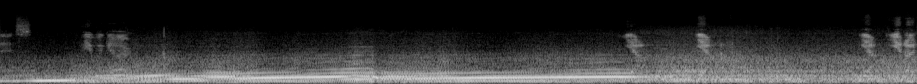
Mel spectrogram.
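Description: A 2022 Corvette C8 Stingray's 500 bhp engine roars and revs hard, pitch sweeping steadily upward as it accelerates, loud and close, then easing off near the end.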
